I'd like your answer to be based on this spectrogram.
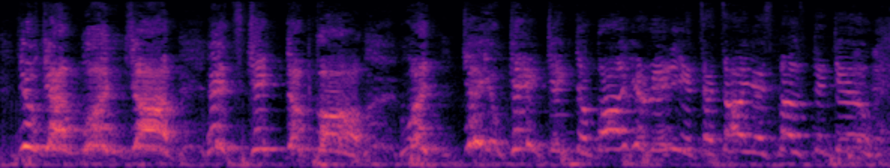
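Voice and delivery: high, outraged yell at a soccer team; exasperated high-pitched shouting. Acted. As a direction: holler like a furious sports fan. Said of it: "he's yelling at the top of his lungs".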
